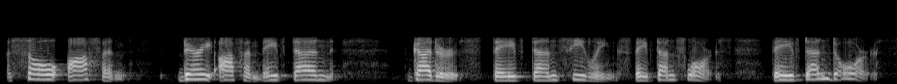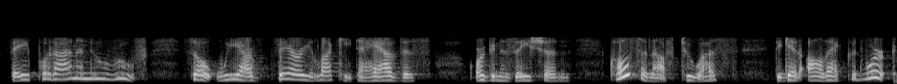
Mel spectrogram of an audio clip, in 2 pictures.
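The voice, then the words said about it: Hoarse voice. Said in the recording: “I'm hoarse.”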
